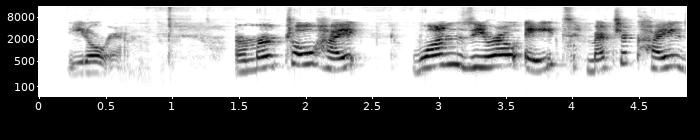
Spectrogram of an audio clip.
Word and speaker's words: Nidoran: How to say it? Ran. Nidoran.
